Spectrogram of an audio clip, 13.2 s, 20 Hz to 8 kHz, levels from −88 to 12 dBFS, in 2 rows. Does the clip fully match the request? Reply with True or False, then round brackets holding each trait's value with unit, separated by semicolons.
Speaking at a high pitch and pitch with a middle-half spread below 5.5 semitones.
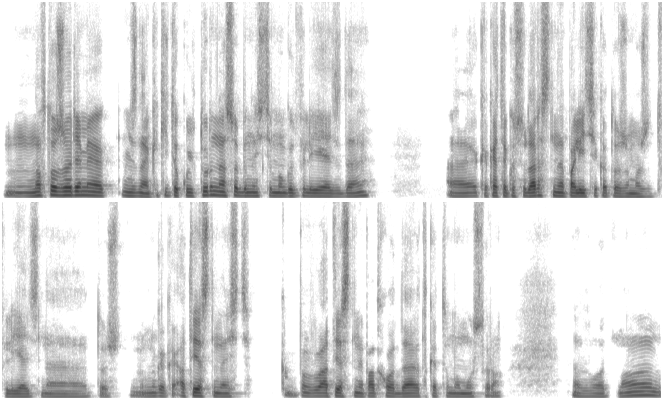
False (120 Hz; 2.7 semitones)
